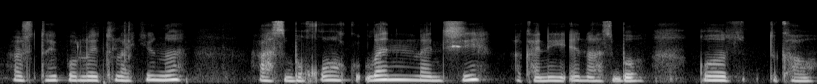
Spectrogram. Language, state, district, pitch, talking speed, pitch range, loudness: Sumi, Nagaland, Kohima, 190 Hz, 125 wpm, 170-205 Hz, -17 LUFS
